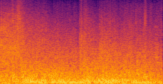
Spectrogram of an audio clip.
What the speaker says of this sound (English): He's gonna fire the grad there.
